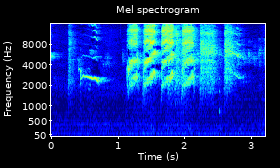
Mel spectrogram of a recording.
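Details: Greater green leafbird in loud, lively song meant to spur other birds into singing: a rising whistled note, then a burst of four bright, harsh chirps and a final rich phrase, all high-pitched.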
